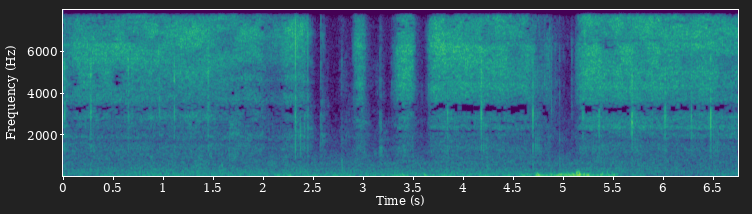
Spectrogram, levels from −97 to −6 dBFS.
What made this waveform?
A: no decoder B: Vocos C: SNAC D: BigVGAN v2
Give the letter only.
A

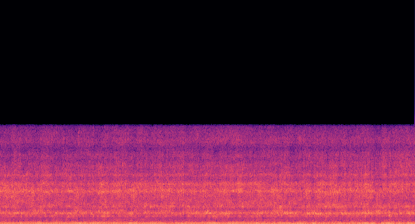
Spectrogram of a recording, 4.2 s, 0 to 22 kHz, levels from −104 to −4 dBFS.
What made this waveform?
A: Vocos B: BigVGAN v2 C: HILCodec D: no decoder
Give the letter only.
C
